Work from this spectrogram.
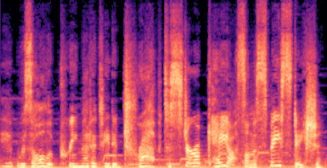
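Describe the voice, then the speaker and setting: A woman's voice: high-pitched, normal speed, close to an everyday voice. An actress playing an earnest female character in a video game. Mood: alarmed realization. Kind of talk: dramatic video game voice acting. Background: background game music.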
